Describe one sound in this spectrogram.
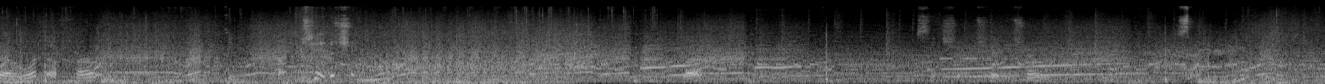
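Tyres skid and rumble over grass.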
